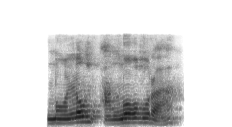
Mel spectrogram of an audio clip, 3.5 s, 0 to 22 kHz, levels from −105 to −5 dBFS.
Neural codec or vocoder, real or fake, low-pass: codec, 16 kHz, 2 kbps, X-Codec, HuBERT features, trained on balanced general audio; fake; 7.2 kHz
